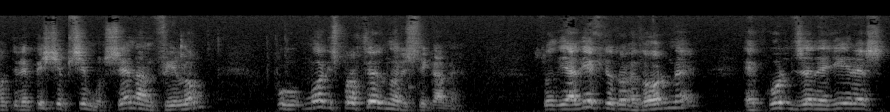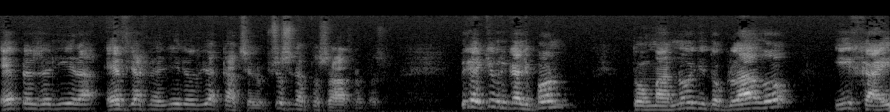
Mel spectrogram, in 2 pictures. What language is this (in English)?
Greek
